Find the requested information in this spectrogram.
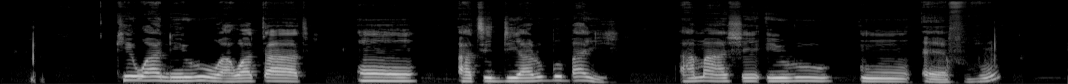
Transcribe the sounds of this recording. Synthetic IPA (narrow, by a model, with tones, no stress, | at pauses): ki˦wa˦nĩ˧i˧ɾu˦˨a˨wa˧ta˦˨ | ũ˦ | a˨ti˧di˧a˧ɾu˦ɡ͡bo˦ba˦ji˨ | a˧mãː˦˧˦ʃe˧ʔi˧ɾũ˦˧ | ɛ˨fũ˨˦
